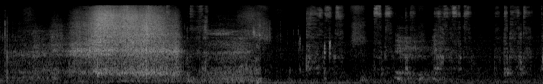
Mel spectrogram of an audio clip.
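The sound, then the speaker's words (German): Handwriting in English scratches across a surface in a series of short, irregular, raspy strokes of varying loudness, with soft breathy noise around them. “Kleine Pause für C3-Lingo, weil ich jetzt auf Englisch schreibe.”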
